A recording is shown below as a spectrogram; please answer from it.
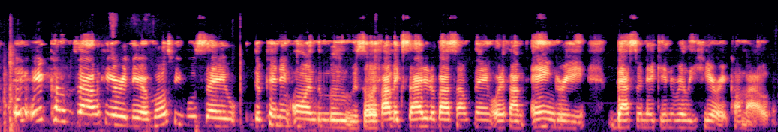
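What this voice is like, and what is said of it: Brooklyn New York accent. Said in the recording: “once you said you're from Brooklyn, that I can hear your accent”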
